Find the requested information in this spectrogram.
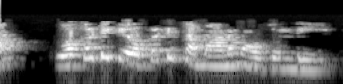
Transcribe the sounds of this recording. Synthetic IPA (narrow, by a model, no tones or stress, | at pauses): ɔkɐʈikiɔkɐʈisɐmaːnɐmɐwut̪und̪i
